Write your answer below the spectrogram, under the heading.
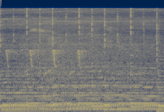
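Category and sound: bird, bird song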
